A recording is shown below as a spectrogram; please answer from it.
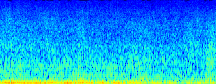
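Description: Heavy rain falling: a steady, even hiss with a low rumble underneath.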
